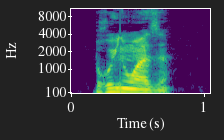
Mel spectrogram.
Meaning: brunoise
- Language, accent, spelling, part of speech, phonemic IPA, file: French, France, brunoise, noun, /bʁy.nwaz/, LL-Q150 (fra)-brunoise.wav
